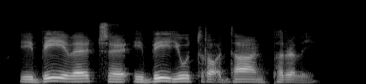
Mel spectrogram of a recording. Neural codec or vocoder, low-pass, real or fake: codec, 16 kHz, 1 kbps, X-Codec, HuBERT features, trained on LibriSpeech; 7.2 kHz; fake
